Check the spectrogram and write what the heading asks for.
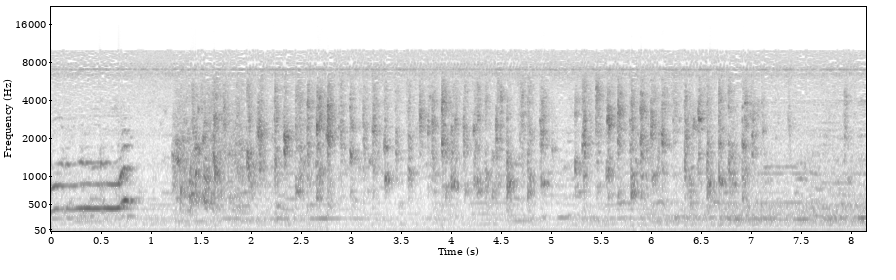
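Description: A few hummed notes at the start, then a baby fussing and whimpering with a rough, rapidly pulsing voice for most of the rest.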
